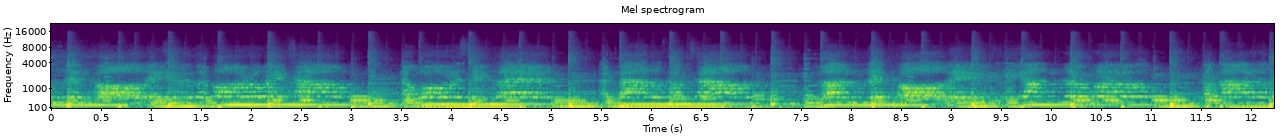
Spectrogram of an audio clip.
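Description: Large men's chorus singing a rock song with band accompaniment, drums keeping a steady beat under sustained bass notes.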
